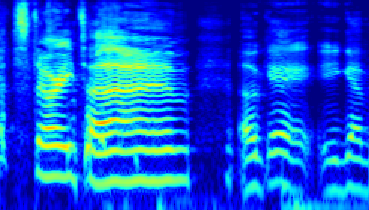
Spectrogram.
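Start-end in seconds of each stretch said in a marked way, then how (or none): 0.0-1.6 slow, stretched story-time call; drawn-out announcement. Pretend. Friend opening his story for the group, drawn out. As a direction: stretch each word out like a show opener.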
